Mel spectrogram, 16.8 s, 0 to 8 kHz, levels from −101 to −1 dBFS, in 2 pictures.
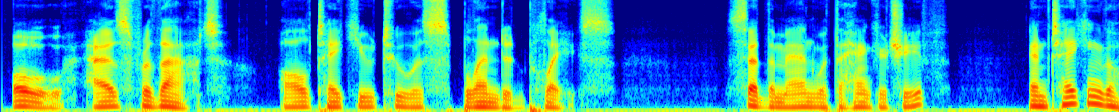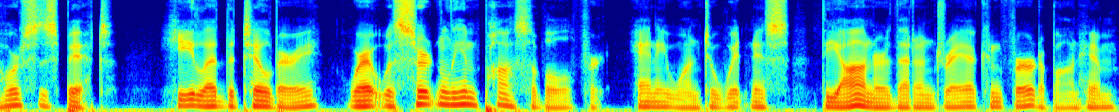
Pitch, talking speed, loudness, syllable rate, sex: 95 Hz, 155 wpm, -22 LUFS, 4.7 syllables/s, male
